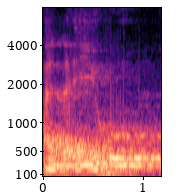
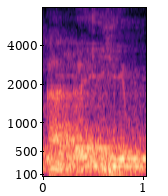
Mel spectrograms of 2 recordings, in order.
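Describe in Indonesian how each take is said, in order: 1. Kata ini berakhir dengan hum, dengan vokal u. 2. Kata ini berakhir dengan him, dengan vokal i. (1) "alaihum itu yang asli"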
